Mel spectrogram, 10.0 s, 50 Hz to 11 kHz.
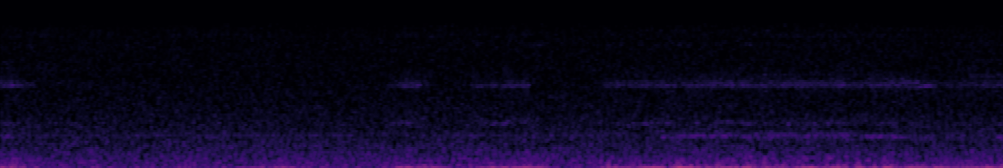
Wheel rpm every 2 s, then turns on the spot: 10, 30, 60, 60, 30.
none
